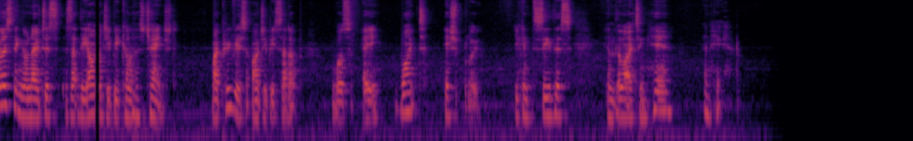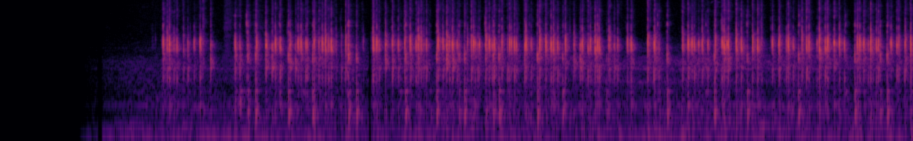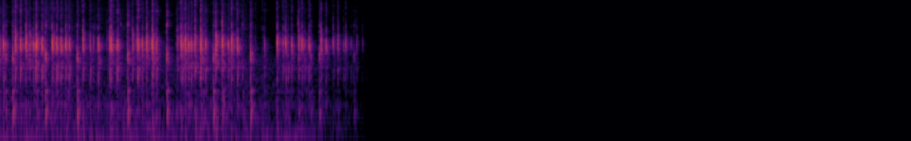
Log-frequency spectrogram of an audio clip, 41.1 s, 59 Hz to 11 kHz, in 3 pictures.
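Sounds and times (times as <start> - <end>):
mechanical keyboard typing: 16.0 - 32.9.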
